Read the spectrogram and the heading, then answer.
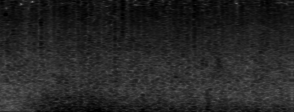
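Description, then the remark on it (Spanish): Steady fine rain hisses while a deep, rolling rumble of thunder swells and lingers underneath, loud and continuous for the whole stretch, with no voices, on a stormy day. “Era un día tormentoso.”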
